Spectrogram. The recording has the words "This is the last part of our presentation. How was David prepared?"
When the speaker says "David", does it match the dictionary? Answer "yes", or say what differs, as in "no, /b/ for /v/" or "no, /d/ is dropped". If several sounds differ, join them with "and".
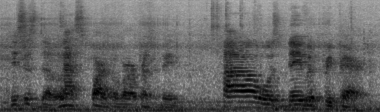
yes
